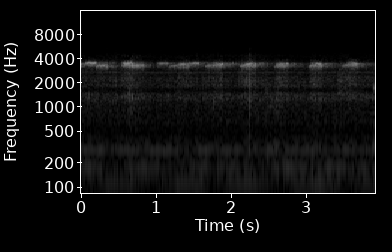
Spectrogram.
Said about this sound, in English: We stood and listened. But there wasn't a sound except the crickets, shrilling so loudly the noise seemed to beat inside my brain.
